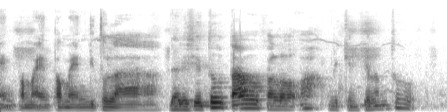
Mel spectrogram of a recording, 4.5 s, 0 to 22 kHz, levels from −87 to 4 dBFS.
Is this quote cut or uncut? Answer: cut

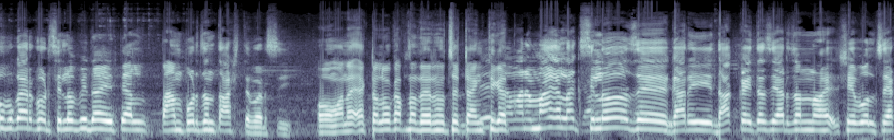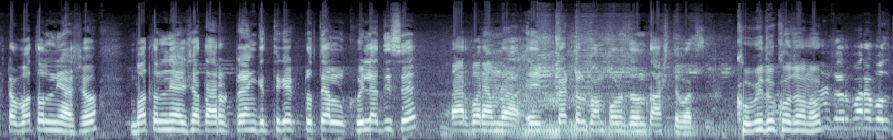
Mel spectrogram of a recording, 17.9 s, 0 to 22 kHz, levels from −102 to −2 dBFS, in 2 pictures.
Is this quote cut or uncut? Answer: uncut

